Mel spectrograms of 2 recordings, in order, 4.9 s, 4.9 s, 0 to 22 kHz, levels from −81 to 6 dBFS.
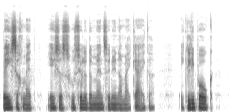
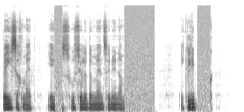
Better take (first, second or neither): first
